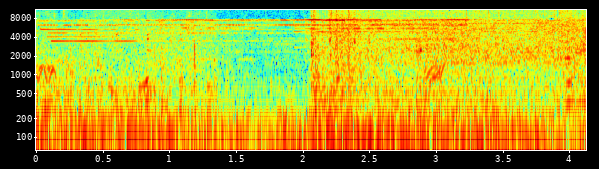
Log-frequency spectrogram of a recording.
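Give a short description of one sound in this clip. A bright musical chirp rings out in short bursts.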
